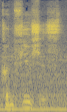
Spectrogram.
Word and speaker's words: Confucius: by the teachings and writings of lao-tzu and Confucius spelled co n if you see I us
